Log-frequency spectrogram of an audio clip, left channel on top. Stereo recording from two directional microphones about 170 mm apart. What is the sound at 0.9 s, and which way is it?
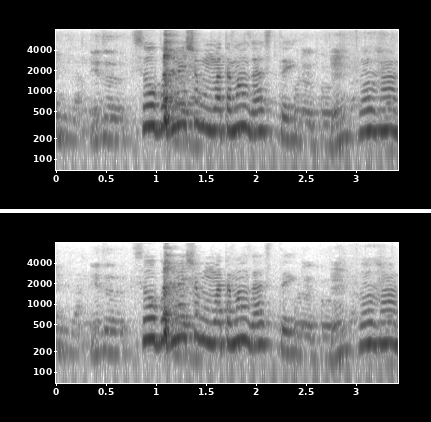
A woman's voice, 20° right (ahead or behind).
